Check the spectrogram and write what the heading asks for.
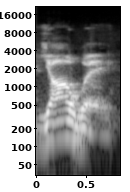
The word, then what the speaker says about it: Yahweh: or we call it YHVH, or we just pronounce it Yahweh.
